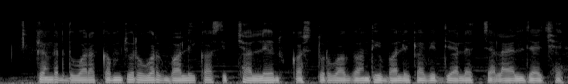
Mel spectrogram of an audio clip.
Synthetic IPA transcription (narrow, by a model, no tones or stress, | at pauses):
kẽːnd̪ɾəd̪ʋaːɾakəmd͡ʒoːɾʋəɾɡ̚baːlɪkaʃɪkʃʰaleːnkəst̪ʊɾwaɡãːnd̪ʱibaːlikaʋɪd̪jaːlət͡ʃəlaːɪld͡ʒaːɛt͡ʃʰɛ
